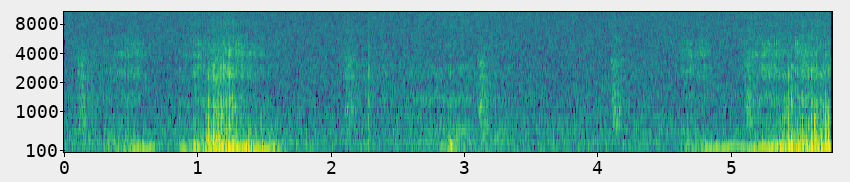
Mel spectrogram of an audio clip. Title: Titan snoring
